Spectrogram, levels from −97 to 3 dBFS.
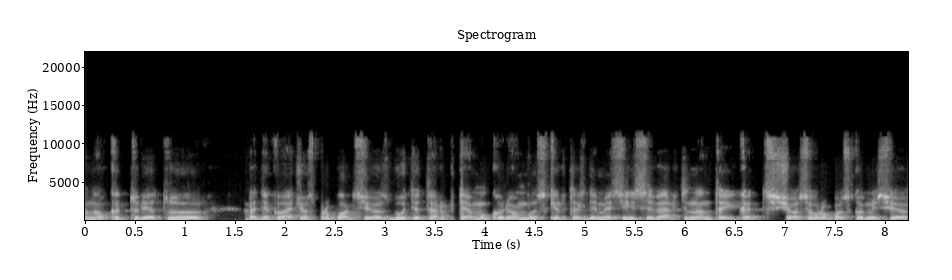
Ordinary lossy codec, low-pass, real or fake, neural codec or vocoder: Opus, 24 kbps; 10.8 kHz; real; none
